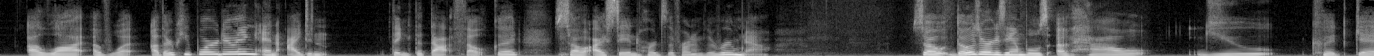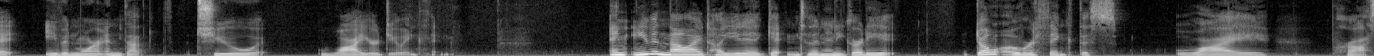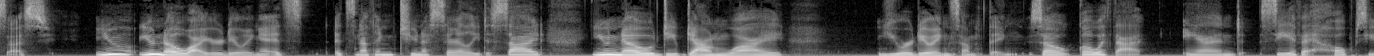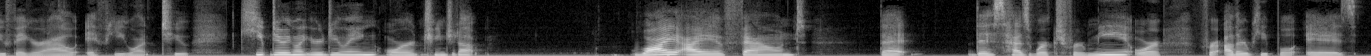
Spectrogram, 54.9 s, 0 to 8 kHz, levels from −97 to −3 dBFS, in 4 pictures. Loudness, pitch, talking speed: -26 LUFS, 180 Hz, 135 wpm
